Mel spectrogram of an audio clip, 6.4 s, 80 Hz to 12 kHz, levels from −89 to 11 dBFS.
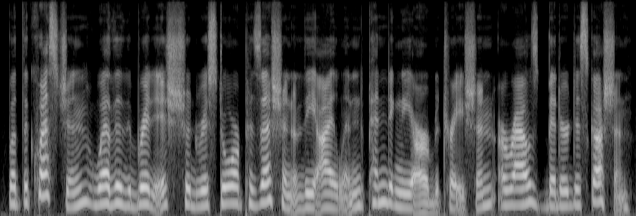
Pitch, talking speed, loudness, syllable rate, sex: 200 Hz, 170 wpm, -18 LUFS, 5.7 syllables/s, female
